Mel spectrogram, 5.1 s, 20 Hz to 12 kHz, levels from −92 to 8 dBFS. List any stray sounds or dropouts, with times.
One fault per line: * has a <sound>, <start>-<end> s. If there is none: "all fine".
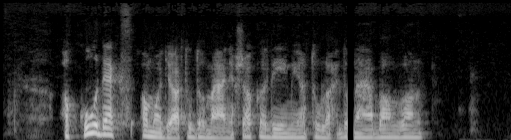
* has a dropout, 3.5-3.6 s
